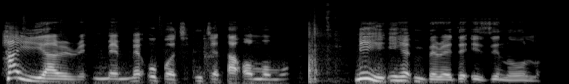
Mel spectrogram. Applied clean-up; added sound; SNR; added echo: neural mask model RNNoise.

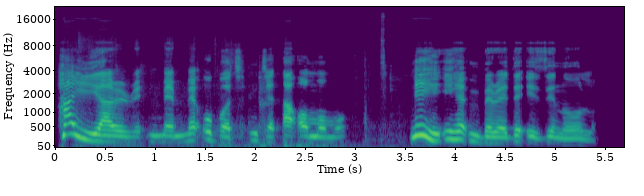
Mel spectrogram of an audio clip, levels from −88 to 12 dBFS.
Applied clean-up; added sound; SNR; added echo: neural mask model DeepFilterNet 3.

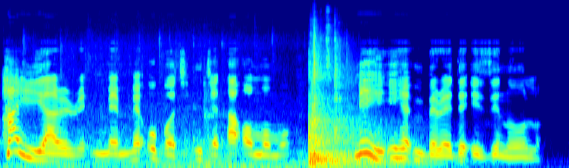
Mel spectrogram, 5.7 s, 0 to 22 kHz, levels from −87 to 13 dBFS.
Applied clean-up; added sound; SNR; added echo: none; Sliding door; 7 dB; none.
